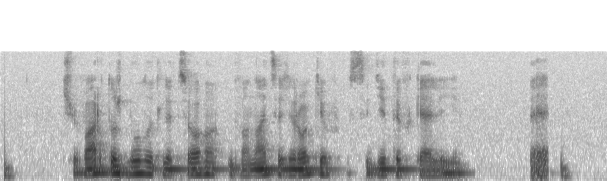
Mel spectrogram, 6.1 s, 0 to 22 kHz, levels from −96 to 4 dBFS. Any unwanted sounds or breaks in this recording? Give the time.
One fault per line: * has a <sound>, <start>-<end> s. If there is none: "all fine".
* has a laugh, 5.3-5.5 s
